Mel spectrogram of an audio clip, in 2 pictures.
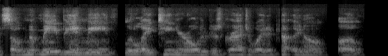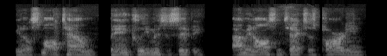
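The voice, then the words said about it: Heavy, hard-to-understand accent. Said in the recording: “My accent is so horrible that when I say Jeremy, everybody always hears something else.”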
